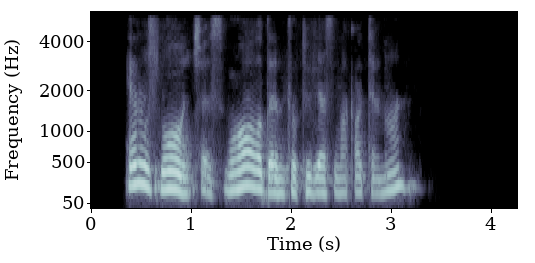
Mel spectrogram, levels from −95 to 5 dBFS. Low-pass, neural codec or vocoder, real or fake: 5.4 kHz; codec, 16 kHz, 1 kbps, FreqCodec, larger model; fake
